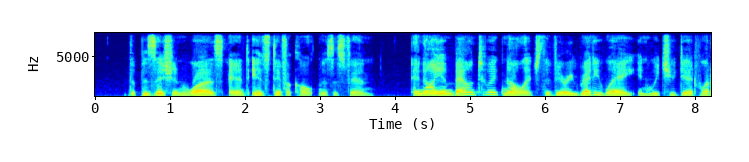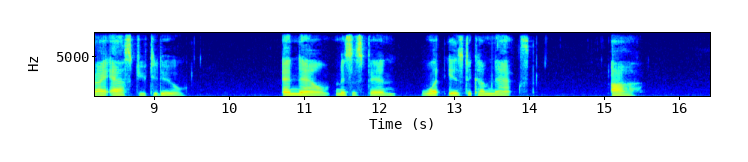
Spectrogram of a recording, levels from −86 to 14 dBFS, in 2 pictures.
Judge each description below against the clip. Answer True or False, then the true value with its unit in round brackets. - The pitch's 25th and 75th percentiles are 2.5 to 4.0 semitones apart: False (4.7 semitones)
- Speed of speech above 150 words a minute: False (140 wpm)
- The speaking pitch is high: True (195 Hz)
